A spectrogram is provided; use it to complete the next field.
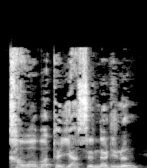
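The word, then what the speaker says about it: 川端康成: 설국은 일본의 작가 가와바타 야스나리 소설이다. 가와바타 야스나리는 이제 일본 발음이고, 한문 발음으로는 이제 천단 강성이죠. 내천자의 끝단자 구셀강 이루성.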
